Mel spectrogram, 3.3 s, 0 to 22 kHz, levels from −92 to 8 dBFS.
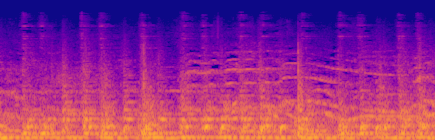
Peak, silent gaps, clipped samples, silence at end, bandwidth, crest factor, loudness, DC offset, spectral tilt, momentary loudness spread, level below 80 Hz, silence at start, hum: -4 dBFS; none; under 0.1%; 0 s; 10.5 kHz; 12 dB; -16 LUFS; under 0.1%; -8.5 dB/octave; 1 LU; -22 dBFS; 0 s; none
